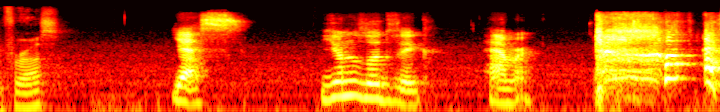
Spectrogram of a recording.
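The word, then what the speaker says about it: Jon Ludvig Hammer: you do me a solid maybe can you pronounce his name for us yes Yun ludvig Hammer I said the first two trying to pronounce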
